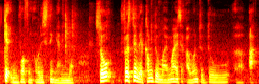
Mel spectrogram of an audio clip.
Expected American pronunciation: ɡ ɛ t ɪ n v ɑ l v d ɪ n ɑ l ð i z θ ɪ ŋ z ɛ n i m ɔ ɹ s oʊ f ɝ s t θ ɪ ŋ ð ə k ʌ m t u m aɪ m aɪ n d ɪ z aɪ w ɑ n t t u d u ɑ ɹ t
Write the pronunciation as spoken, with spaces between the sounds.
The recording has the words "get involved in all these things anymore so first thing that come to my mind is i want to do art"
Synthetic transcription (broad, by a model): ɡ ɛ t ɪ n v ɑ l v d ɪ n ɑ l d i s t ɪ ŋ ɛ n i m ɔ s oʊ f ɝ s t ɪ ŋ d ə k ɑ m t u m aɪ m aɪ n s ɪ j w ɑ n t t u d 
